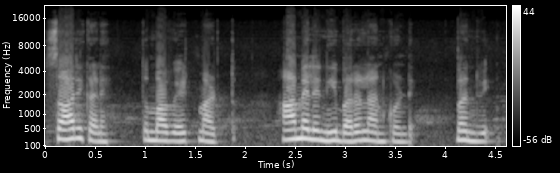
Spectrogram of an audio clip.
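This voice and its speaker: A woman's voice: medium pitch, fairly even intonation, moderate pace, natural voice. A woman voicing a young woman talking to her close friend in a familiar way. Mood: friendly.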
